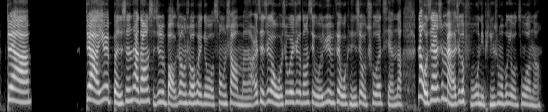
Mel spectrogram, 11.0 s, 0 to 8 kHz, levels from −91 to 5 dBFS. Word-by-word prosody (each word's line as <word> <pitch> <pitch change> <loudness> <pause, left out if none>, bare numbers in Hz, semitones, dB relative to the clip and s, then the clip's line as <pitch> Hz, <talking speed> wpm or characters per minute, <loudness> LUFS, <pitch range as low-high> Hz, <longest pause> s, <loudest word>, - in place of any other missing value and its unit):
对 340 0 +9
啊。 280 -3 +7 1.1
对 355 - +6
啊， 315 -5 +8
因 305 +5 -1
为 350 - +2
本 260 -4 0
身 305 +3 -2
它 320 -2 +4
当 300 +1 +2
时 255 -8 -10
就 265 +5 -5
是 275 - -1
保 235 -5 -1
证 250 +3 -4
说 240 -2 -2
会 250 -1 -3
给 230 0 -5
我 215 -2 -5
送 235 +3 -7
上 235 -2 -4
门， 195 -1 -7
而 240 +6 -4
且 280 0 -3
这 290 +3 -5
个 270 -3 0
我 220 -1 -1
是 270 - -8
为 270 0 -1
这 275 - -5
个 265 - -4
东 255 0 -6
西， 260 -1 -6
我 215 -2 -3
运 265 0 -4
费 285 - -1
我 220 -3 -2
肯 225 0 -6
定 205 - -4
是 245 - -10
有 230 -4 -4
出 250 +5 -10
了 235 0 -2
钱 215 -4 -9
的。 215 -1 -6 0.3
那 420 - +7
我 260 - +6
既 310 - -3
然 325 0 +6
是 370 - -7
买 340 -8 +4
了 215 0 0
这 280 - -5
个 285 - +1
服 215 -6 -10
务， 240 - -3
你 220 - -2
凭 210 +1 -5
什 240 - -7
么 240 - -4
不 230 - -7
给 240 -1 -6
我 205 - -6
做 215 0 -7
呢？ 185 -1 -10
245 Hz, 355 characters per minute, -19 LUFS, 220-275 Hz, 1.1 s, 对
